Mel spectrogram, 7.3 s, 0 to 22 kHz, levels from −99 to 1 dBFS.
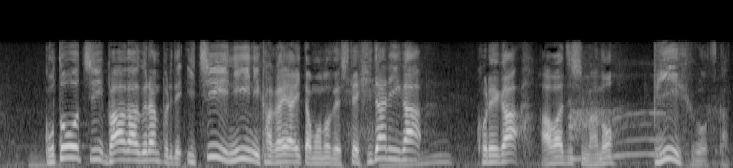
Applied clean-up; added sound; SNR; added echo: none; none; none; none.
